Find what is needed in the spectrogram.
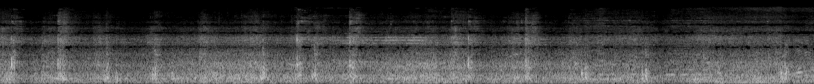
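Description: Green Line express passenger coaches rolling past close by, with steady rumbling wheel noise and irregular sharp clacks as the wheels pass over rail joints.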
